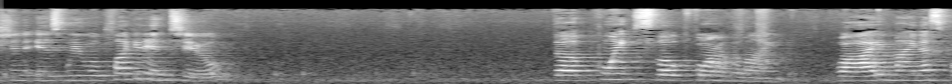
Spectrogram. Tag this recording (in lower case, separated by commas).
rustle, speech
